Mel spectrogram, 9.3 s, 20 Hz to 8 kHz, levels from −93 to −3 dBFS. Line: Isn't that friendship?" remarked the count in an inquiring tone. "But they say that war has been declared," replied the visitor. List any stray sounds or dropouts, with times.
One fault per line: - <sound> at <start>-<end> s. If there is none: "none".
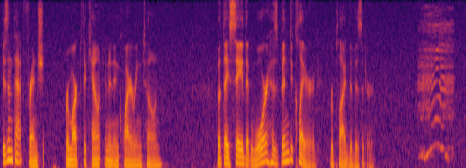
- dropout at 0.9-1.0 s
- squeak at 8.3-9.1 s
